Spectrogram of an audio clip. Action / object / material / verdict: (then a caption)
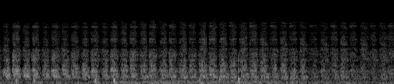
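scrape / graphite pencil on drawing paper / paper / none. A graphite pencil makes steady scratching and shading strokes across a taped sheet of white drawing paper. The soft, dry rasping comes in quick, rhythmic back-and-forth strokes that grow slightly quieter toward the end.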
